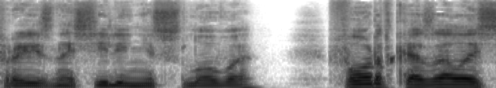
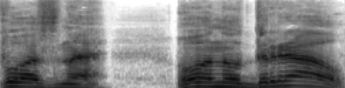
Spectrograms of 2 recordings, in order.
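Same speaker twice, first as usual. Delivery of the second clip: rough, hoarse, high-pitched shout; 6 semitones higher, 3 dB louder than usual. A narrator reads Dan calling out from behind the narrator on the shore: hoarse shout. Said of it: "крикнул Дан позади меня".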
